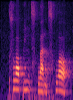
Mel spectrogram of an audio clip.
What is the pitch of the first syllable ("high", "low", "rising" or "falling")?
falling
